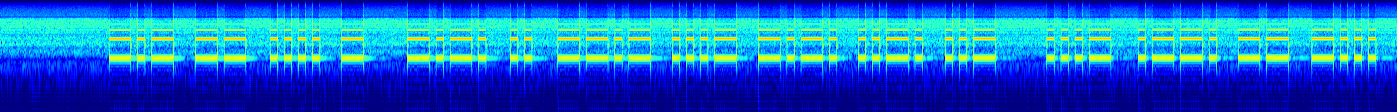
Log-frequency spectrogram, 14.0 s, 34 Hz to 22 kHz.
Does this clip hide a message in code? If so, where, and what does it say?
Yes: Morse code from 1.0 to 13.8 s, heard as a keyed tone, hand-sent with a paddle, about 17 wpm, 780 Hz. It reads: KMHT CIQVCFU VPMB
